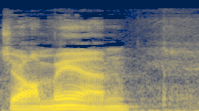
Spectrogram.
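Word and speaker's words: jamin: faith and it's gentlemen j-a-m-i-n pronounced jaw-men and that translates hand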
